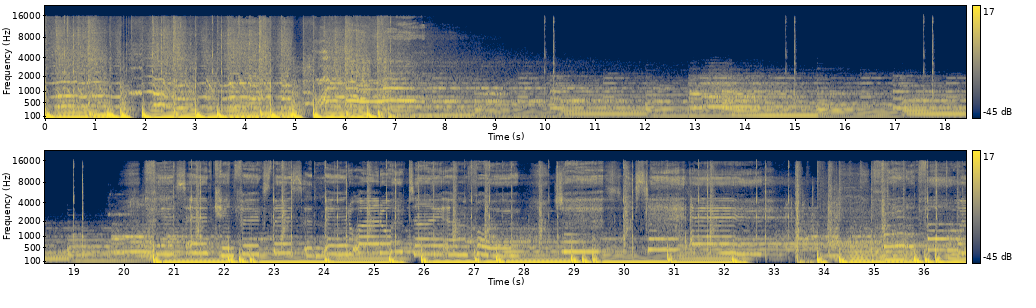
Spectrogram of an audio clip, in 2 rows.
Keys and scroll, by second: 0.7 ], 6.0 [, 9.3 ], 14.2 ], 19.9 [, 21.6 ], 22.2 [, 24.2 ], 28.7 ].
